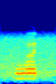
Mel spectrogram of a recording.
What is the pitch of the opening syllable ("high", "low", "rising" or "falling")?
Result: rising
